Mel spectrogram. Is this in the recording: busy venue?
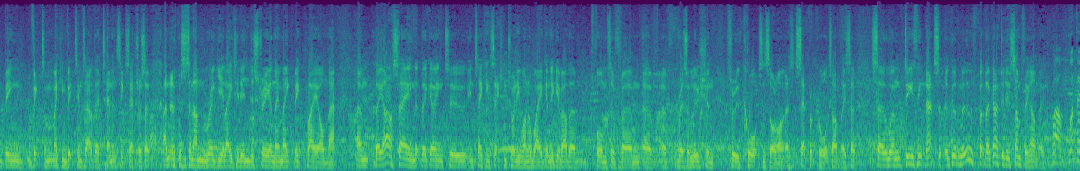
yes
